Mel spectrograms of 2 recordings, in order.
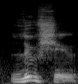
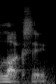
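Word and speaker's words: Luxu: talking this is the case of Liu Shu that is how that's pronounced and not luck see so that makes you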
